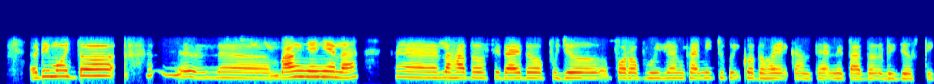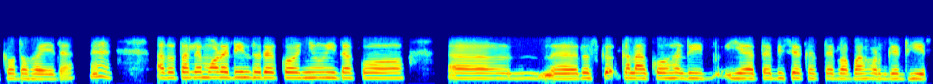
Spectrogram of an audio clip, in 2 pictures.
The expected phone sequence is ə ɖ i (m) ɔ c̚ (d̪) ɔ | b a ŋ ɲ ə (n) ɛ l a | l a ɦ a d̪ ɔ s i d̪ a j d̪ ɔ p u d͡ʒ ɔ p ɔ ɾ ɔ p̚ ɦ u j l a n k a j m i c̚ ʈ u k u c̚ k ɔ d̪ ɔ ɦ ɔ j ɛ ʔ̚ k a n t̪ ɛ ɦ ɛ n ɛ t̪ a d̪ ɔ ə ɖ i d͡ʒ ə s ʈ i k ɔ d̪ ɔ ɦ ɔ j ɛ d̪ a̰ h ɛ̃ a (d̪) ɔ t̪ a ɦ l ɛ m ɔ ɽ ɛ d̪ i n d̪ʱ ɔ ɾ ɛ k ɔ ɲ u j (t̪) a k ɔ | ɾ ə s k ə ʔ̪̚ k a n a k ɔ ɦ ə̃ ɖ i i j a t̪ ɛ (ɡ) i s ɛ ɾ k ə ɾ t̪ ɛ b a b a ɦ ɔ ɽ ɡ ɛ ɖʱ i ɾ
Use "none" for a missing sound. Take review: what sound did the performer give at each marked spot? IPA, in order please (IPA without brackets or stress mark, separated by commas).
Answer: m, d̪, ɲ, d̪, d̪, b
